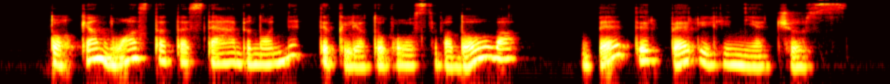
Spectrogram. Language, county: Lithuanian, Marijampolė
